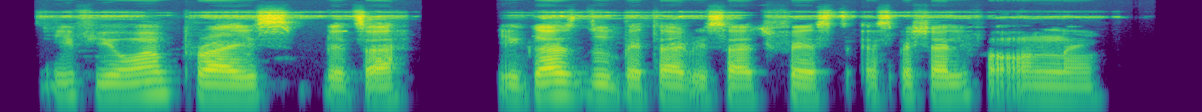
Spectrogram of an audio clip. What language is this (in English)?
Nigerian Pidgin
